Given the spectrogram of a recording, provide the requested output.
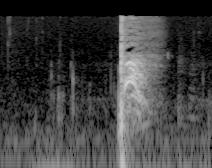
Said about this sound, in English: There, I was trying to swish it around and I let it go back a little too far and caused me to cough. Excuse me.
